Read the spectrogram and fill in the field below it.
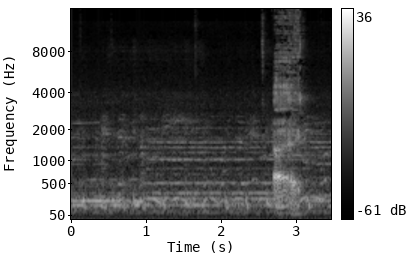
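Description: A long, low, croaky burp rumbles on for a few seconds, ending in a brief louder burst of noisy air.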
